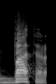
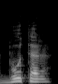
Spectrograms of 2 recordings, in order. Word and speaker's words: butter: Ну і літера у закритому складі буде в нас вимовлятися по більший час як а звук а. Тому ви butter масло прочитаєте як butter, а не бутер.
